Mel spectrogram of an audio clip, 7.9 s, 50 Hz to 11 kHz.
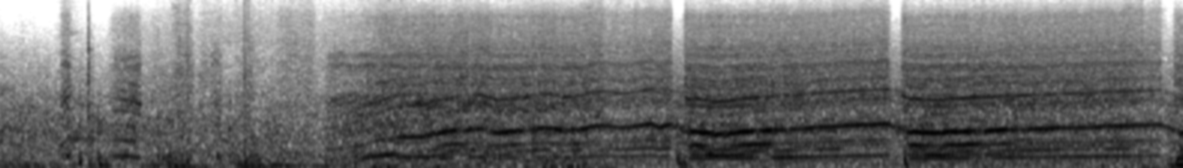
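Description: Car racing through Edinburgh in Forza Horizon 4, in a sprint race: a loud engine climbs steadily in pitch through the gears, with brief shifts and the bump of the road, and no talk over it.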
